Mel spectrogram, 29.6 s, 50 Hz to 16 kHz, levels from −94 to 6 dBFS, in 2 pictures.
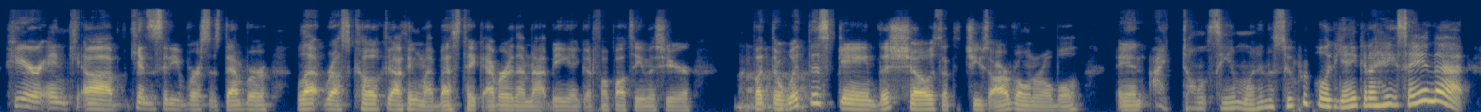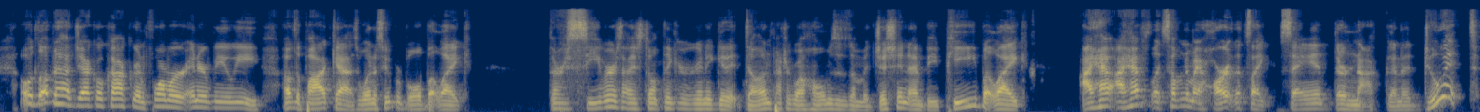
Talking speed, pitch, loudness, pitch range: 220 wpm, 130 Hz, -24 LUFS, 115-165 Hz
